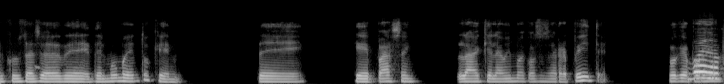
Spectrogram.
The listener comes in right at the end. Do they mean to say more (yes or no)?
no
